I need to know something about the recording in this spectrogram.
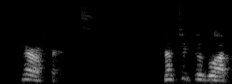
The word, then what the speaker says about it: Hierophant: And this one is I always say it wrong, Hierophant. Hierophant. I have to Google up how to say it because I always mispronounce it.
